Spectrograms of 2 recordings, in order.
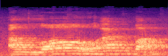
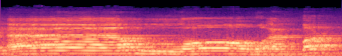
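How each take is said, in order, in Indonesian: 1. Vokal pembuka pada Allahu pendek. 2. Vokal pembuka pada Allahu dibaca panjang. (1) "Sepatut dia ni perkhabaran, pernyataan" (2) "Kalau kita baca panjang, dia akan jadi pertanyaan"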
